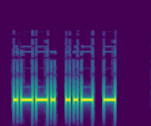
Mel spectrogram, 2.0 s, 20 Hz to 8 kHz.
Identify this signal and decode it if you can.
Morse code, heard as a keyed tone, about 24 wpm, 650 Hz. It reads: PUT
